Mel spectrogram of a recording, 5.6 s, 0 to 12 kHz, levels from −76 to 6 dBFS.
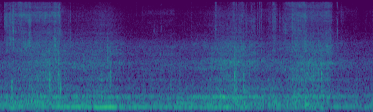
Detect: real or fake real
